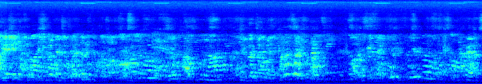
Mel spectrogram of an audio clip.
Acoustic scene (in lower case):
crowded indoor space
